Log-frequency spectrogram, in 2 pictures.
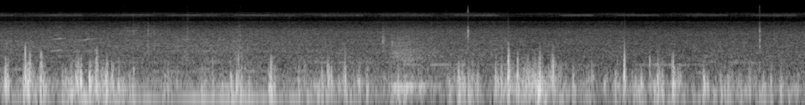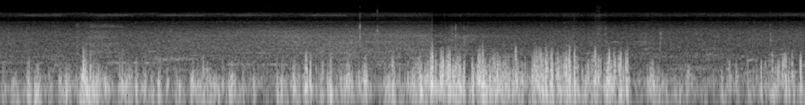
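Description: Irregular low rumbling and short knocks from wind buffeting and handling of a handheld phone microphone, busiest near the end.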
